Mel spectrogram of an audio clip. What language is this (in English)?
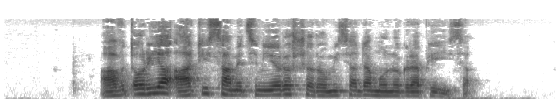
Georgian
